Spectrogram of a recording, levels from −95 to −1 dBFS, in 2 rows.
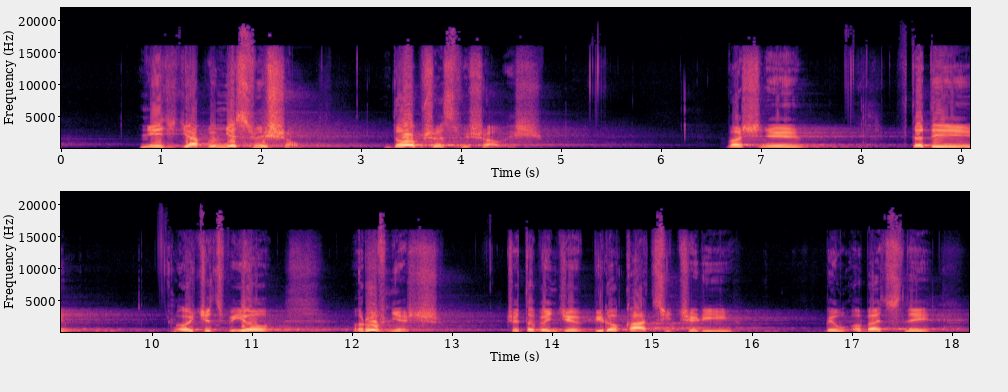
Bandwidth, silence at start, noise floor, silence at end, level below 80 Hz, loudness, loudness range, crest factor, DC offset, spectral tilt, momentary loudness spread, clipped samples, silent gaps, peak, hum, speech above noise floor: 19.5 kHz; 0.8 s; -65 dBFS; 0.1 s; -72 dBFS; -19 LUFS; 6 LU; 18 dB; under 0.1%; -3 dB/octave; 20 LU; under 0.1%; none; -4 dBFS; none; 46 dB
